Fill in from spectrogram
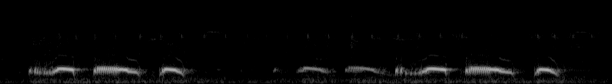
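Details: Lure spotted dove cooing to attract wild spotted doves. It gives repeated three-note phrases of low, rounded coos, each phrase short-long-short, heard twice with a short pause between, over faint distant chirping.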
